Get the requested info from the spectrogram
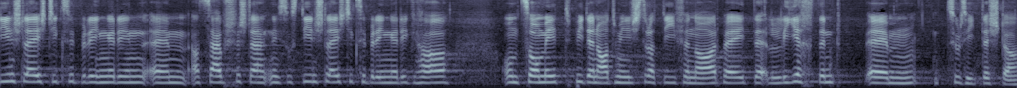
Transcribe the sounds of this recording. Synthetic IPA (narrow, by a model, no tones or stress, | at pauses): d̥iənstlɛɪʃtiksɛɾbɾɪŋːəɾɪnɛmɑ̰lsɛlpstfɛɾʃtæntnɪsusd̥iənstlɛɪʃtɪksɛɾbɾɪŋːəɾɪɡəɦɑː | ʔʊntsomɪtb̥ɪdənɑdminiʃtɾɑt̪iːfənɑːɾbɛɪtəliəχtənt | ɛmt͡sʊɾsitəʃtɑː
